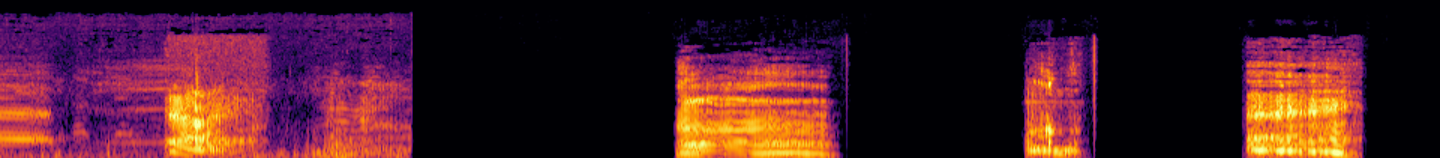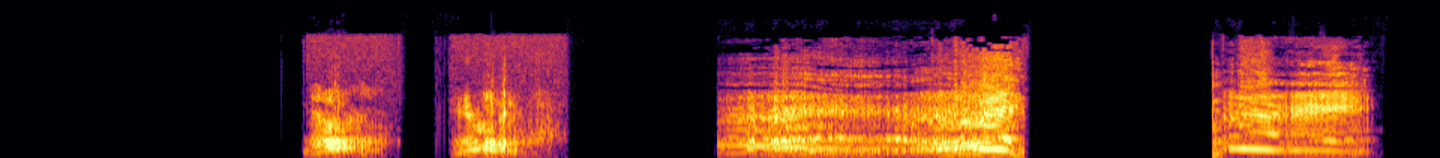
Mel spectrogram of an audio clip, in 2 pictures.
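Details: Camel making a series of short, rough grunting and gurgling bursts separated by pauses of a second or more, some longer bubbling moans toward the end.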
